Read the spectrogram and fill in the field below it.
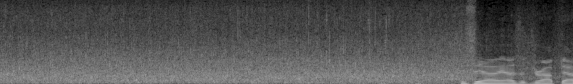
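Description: Water pours and splashes from a sluice into the stream.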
